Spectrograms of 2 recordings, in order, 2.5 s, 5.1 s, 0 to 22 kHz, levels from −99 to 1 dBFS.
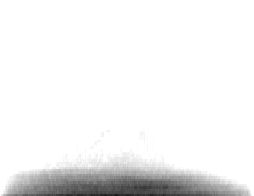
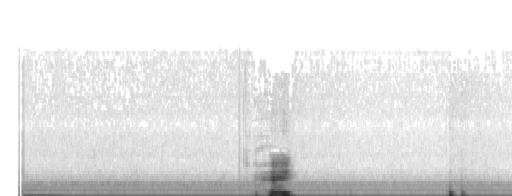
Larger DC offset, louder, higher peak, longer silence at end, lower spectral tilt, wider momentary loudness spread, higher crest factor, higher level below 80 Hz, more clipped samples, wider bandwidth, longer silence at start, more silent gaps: neither; first, -20 LUFS vs -29 LUFS; first, -4 dBFS vs -10 dBFS; first, 0.45 s vs 0 s; first, -14.5 dB/octave vs -9 dB/octave; second, 19 LU vs 26 LU; second, 16 dB vs 22 dB; first, -20 dBFS vs -58 dBFS; neither; second, 2.5 kHz vs 5.8 kHz; about the same, 0.2 s vs 0.2 s; neither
